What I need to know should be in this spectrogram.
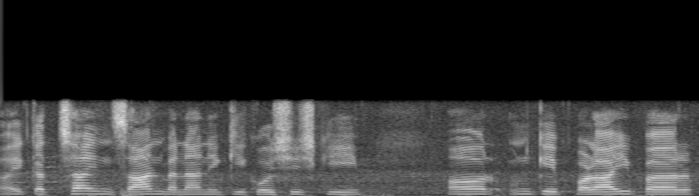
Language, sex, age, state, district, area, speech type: Urdu, female, 30-45, Telangana, Hyderabad, urban, spontaneous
